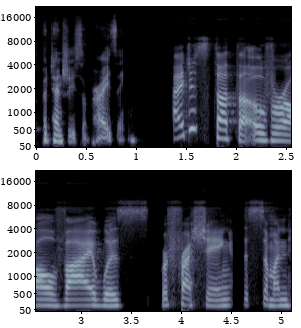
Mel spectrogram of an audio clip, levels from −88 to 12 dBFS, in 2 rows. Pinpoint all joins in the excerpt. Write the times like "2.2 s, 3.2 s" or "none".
none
